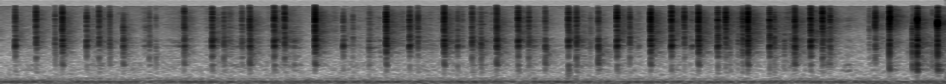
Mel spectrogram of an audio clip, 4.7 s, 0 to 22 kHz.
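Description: A small black DecoArt Crafter's Acrylic paint bottle, plastic, about 118 ml and appearing full, is held in the hand and tapped and scratched with long acrylic nails. It makes a rapid, uneven string of dry, bright clicks and scratches that stop instantly with no ring, over a faint steady low hum.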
